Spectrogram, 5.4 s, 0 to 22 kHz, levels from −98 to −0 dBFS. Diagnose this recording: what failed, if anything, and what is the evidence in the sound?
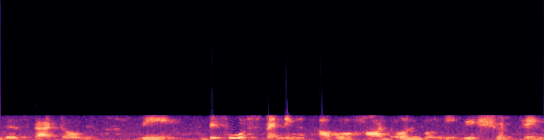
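The failure sits on the network side: lost AMR speech frames. There's a brief dip or warble at 0.52 to 0.56 s, just before "um we before", and another at 3.16 to 3.23 s. Each sounds like a single 20 ms frame dropped, with the AMR-NB decoder smearing over it by reusing the last good settings at lowered gain.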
